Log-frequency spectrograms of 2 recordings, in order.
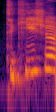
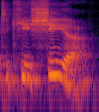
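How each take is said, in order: First: The name ends with a single 'sha' syllable. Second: The name ends with 'shee-a', an extra syllable. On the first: "I would say Takesha" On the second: "you have the I S H I A at the end"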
